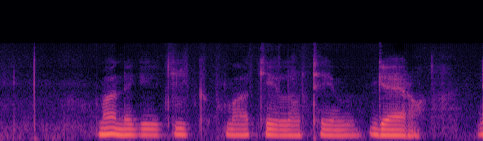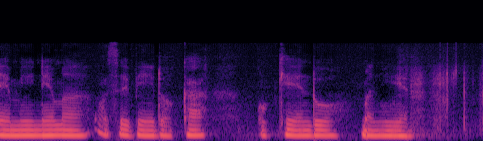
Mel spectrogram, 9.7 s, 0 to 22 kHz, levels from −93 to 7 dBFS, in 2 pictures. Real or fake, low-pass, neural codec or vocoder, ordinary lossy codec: fake; 7.2 kHz; codec, 16 kHz, 1 kbps, X-Codec, WavLM features, trained on Multilingual LibriSpeech; none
